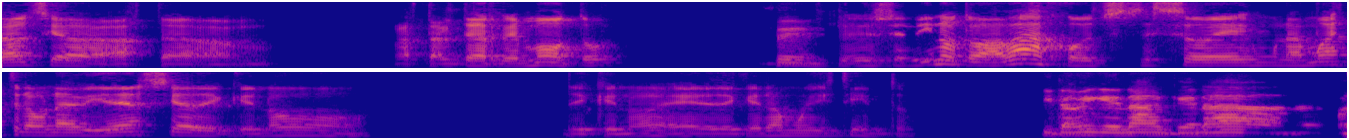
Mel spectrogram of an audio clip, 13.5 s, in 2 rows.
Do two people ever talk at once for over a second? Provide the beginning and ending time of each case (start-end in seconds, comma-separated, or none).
none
